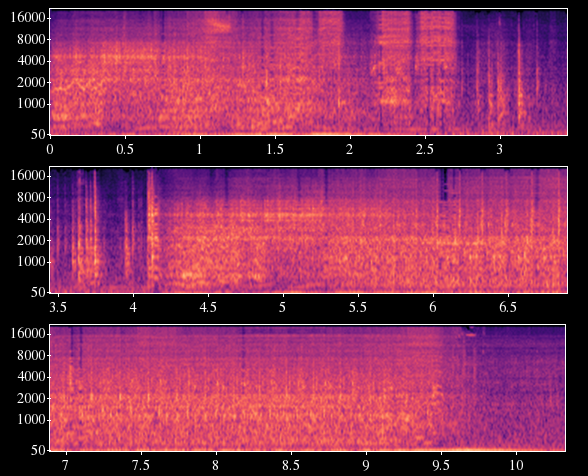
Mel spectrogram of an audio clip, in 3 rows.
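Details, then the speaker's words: 1979 Chevy G20 van that sat 30 years, possibly 80,000 original miles. It catches on carburetor spray, runs raggedly for seconds, then dies because it is not picking up fuel; the carburetor is to be pulled. "I kind of hate to keep spraying it with carb stuff, but maybe we can keep it running to make it pick up some gas, because it's kind of hard to pour the gas and crank it. She ain't picking up no fuel."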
